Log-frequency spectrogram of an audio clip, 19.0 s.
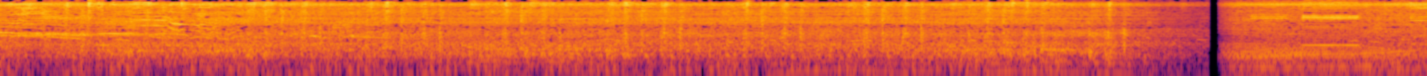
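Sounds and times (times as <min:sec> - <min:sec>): train wheels clattering: 0:00.5 - 0:15.3.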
